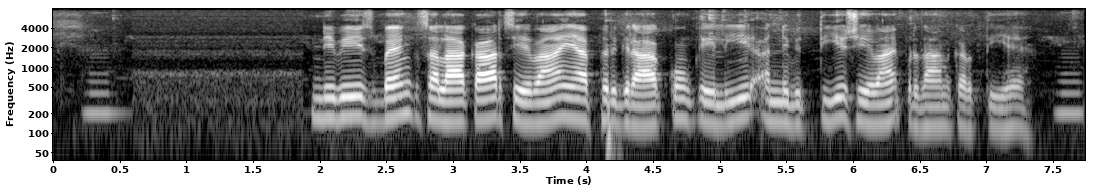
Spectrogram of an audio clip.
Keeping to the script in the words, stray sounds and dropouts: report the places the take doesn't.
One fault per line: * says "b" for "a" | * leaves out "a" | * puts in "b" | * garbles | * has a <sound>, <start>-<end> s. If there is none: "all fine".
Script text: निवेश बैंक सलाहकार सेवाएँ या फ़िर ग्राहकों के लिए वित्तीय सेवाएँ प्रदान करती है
* puts in "अन्य"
